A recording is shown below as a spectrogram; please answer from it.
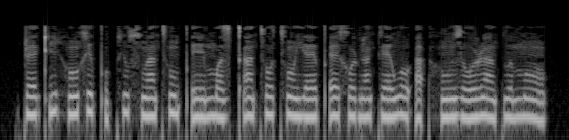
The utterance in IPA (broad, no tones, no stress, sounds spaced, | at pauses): ʈ ɛ kʼ i h õ x e pʼ u kʰ i sʷ ã tʰ ũ pʼ e m ʌ z kʼ ã tʰ o tʰ õ j ɛ pʼ ɛ x o ɖ ã k ɛ w o ʔ a ʔ h ũ z o ɭ ã tʷ ɛ m õ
